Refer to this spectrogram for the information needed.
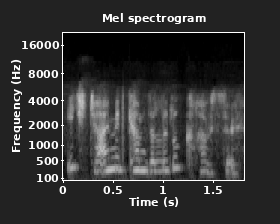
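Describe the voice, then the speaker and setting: A woman's voice: high-pitched, expressive, a little fast, breathy edge, no echo. An actress playing a frightened wife who believes someone is trying to kill her, speaking in an anxious, pleading old-time radio style. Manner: anxious, pleading, rises to panic. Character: frightened wealthy wife who fears murder. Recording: dull old radio recording.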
